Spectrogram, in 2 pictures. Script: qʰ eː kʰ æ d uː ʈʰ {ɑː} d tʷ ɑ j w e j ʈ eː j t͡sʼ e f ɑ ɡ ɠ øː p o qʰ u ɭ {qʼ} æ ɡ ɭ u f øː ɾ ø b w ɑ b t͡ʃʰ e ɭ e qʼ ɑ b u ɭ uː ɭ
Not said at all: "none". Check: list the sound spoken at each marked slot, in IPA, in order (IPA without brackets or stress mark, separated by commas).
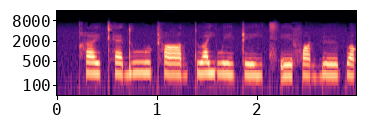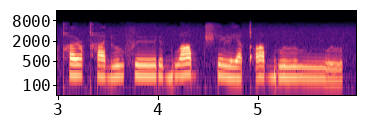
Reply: ɑː, qʰ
